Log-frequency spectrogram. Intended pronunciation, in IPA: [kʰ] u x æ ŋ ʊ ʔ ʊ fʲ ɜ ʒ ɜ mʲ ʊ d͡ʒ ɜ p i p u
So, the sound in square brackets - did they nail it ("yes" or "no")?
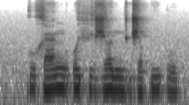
no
